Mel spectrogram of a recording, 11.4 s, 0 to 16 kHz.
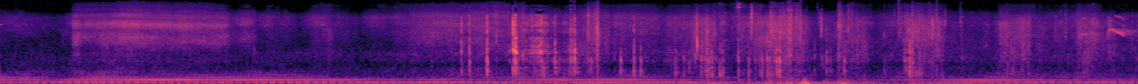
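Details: Ginger stray cat at a cat shrine parking lot in Japan purring while being stroked, captured on a GoPro HERO8: low throbbing purr beneath frequent rustling, fur-rubbing and handling noises, with a louder thump around eight seconds.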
